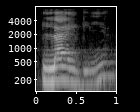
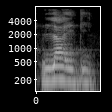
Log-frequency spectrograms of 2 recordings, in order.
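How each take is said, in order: First: The article's vowel is kept before the noun. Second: The same.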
